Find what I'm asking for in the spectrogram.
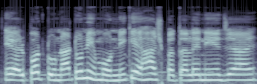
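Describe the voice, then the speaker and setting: A woman's voice: high voice, fairly even intonation, normal speed, faint music behind. A woman narrating a scripted cartoon tale for children as a storyteller.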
